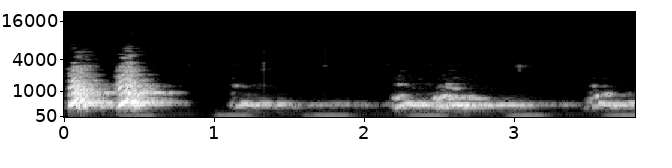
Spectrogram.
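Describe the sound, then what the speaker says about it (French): Dogs barking across London in a dramatized audiobook, two sharp close barks followed by several fainter, drawn-out distant howls and yelps answering in a sequence. "je ferai l'aboiement du soir, qui se transmettra de chien en chien, de quartier en quartier, de ville en ville"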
